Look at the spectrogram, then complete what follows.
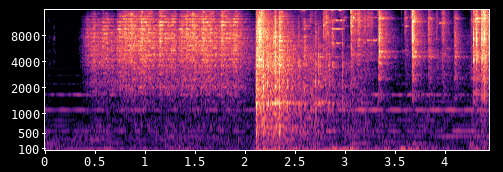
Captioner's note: gate clangs; chain rattles, dramatic music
